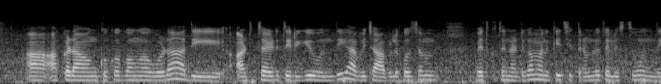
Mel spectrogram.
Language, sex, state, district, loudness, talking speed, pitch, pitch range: Telugu, female, Andhra Pradesh, Anantapur, -19 LUFS, 170 wpm, 195 Hz, 190-210 Hz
